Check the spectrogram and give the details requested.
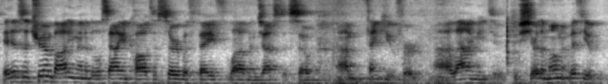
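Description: A man's voice: mid-range voice, fairly even intonation, moderate pace, gravelly. A man in his forties giving an earnest, self-deprecating award acceptance speech at a podium, holding a handheld microphone in a large school hall. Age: 40s. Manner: earnest, self-deprecating, chuckles now and then. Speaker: alumni award recipient, education researcher. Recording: echoey hall with background noise.

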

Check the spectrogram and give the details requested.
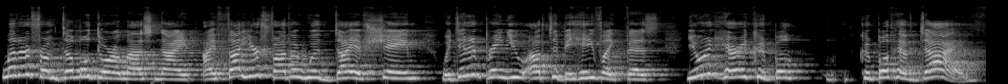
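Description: A woman voicing an angry mother who scolds her son in a raised, shouting manner. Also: high-pitched, expressive, measured pace. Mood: furious scolding. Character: furious mother yelling through a magic letter. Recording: roomy echo.

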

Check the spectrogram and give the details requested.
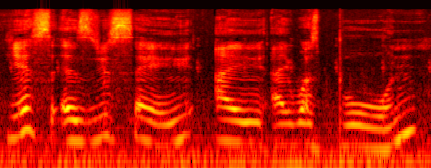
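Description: A woman's voice: medium pitch, slow pace, dark tone. A middle-aged woman with a South African accent, an interview guest talking earnestly and often repeating words as she starts a sentence, recorded on a lapel mic in the back seat of a car. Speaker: interview guest, city council official. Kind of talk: conversational interview. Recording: car with road noise behind.

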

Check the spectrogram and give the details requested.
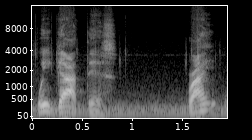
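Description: A man's voice: medium pitch, sing-song, takes it slowly, sharp tone, a little hiss or hum, heavily acted. An actor playing a streetwise, easily exasperated man in a video game, talking bluntly and in slang. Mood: confident. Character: streetwise, exasperated middle-aged man running a fixer business. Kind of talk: video game cutscene acting.

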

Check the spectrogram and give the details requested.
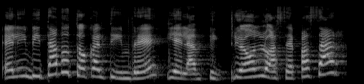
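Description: A woman's voice: very high-pitched, animated, moderate pace, full character voice. A woman voicing a small, sensible, kind girl fixie in a dubbed cartoon, explaining things patiently. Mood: gentle. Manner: patient, explaining rules gently. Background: children's music.

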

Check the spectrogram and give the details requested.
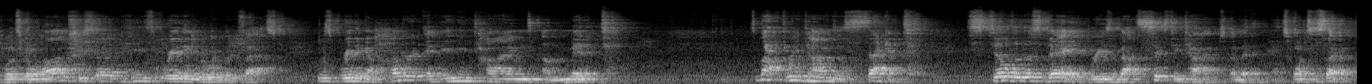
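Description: A man's voice: mid-range voice, slight background noise. A man telling his personal testimony as a father, plainspoken and earnest, with moments of strong emotion. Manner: plainspoken, earnest, emotional, quotes others in lively voices. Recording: echoey and distant with music underneath. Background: soft music.

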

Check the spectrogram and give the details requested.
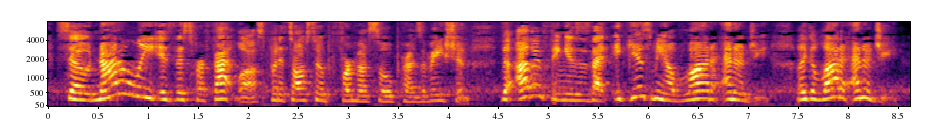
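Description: Bright-voiced chatty woman selling on a phone live. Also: a little high, expressive, brisk, few pauses, a little hiss or hum, low-quality recording. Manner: chatty, rambling, repetitive, salesy. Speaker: wellness product seller. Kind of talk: casual live video promo. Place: indoors at home, kitchen. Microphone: phone camera at arm's length.

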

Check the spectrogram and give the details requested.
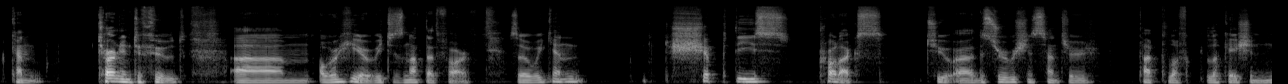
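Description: A young Turkish man with a Turkish accent, speaking English as a second language, hosting casual gameplay commentary with many pauses and fillers. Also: deep voice. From Turkey. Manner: halting, many fillers and restarts. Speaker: channel host.

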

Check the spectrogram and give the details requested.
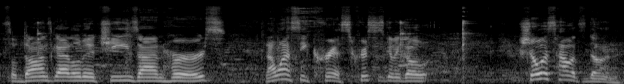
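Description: A man's voice: on the high side, moderate pace. A man in his forties giving a chatty, casual walkthrough of a restaurant meal at the table, repeating words and laughing often. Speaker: travel vlogger. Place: busy restaurant table indoors. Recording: crowded restaurant chatter behind.

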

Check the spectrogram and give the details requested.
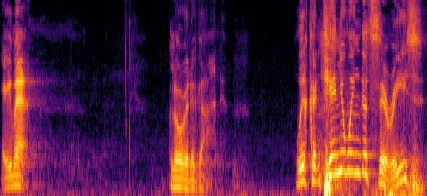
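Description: Slow, emphatic preaching older man. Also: mid-range voice. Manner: preaching with call-and-response, rising to loud emphatic proclamation; drawls key phrases slowly for emphasis. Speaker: pastor. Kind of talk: sermon. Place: large church sanctuary, at a pulpit. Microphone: handheld microphone. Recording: long reverb of a large hall.

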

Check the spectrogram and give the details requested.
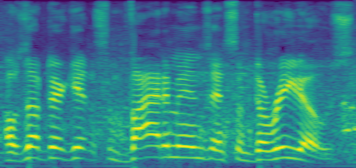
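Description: High-pitched bossy crank caller played by a man. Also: animated, a little fast. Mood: bossy, rambling. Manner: demanding, badgering, absurd insults. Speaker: prank caller. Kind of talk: improvised prank phone call. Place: outdoors on a city sidewalk. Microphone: handheld camera up close. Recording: noisy outdoor street with traffic.

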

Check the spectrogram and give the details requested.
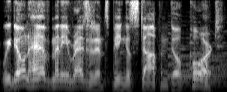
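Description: An actor playing a helpful, plain-spoken tax collector in a fantasy game dub. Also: male voice, medium pitch, lively intonation, normal speed, bright, forceful tone, soft background music. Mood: helpful, matter-of-fact. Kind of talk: video game character dub.

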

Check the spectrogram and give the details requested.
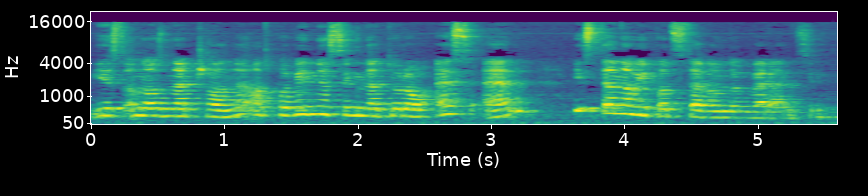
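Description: A woman in her thirties giving formal, measured scripted instructions as a trainer in a small indoor room. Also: fairly high pitch. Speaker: instructor presenting a beauty device. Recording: roomy echo, distant mic.

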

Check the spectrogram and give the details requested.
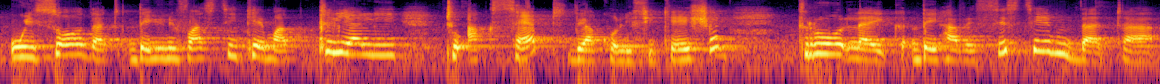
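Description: A woman's voice: medium pitch, expressive, measured pace, a little mellow, a little hiss or hum. A woman from South Sudan in her thirties speaks on a conference panel with a lapel mic, earnest and often repeating words as she looks for the next one. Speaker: panelist, refugee student advocate. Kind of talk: panel discussion talk. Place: conference stage with audience. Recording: roomy conference hall with faint ambience.

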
